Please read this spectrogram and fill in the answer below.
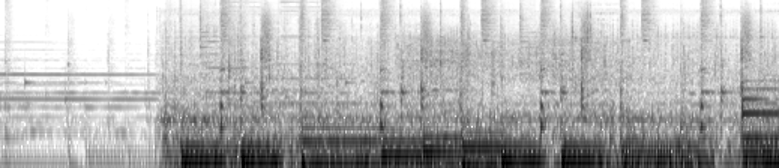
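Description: Background music: a soft passage, then just over a second in a much louder section starts, with a stepped bass line and a steady drum beat.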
